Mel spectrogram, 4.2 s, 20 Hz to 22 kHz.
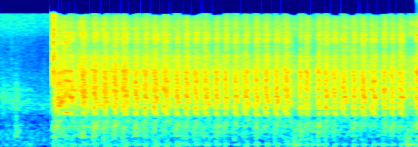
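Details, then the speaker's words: Honda CBR 600 fuel-injected engine, airbox off, cleaned, started with carburetor-cleaner spray; cranks and catches at once, then fast, slightly uneven pulsing run, fuel not yet getting through. "i'm going to see whether it will start on its own steam now it's all clean um there is a lot of carburetor cleaner around so yeah let's give it a little spray let's make sure that it starts up"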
